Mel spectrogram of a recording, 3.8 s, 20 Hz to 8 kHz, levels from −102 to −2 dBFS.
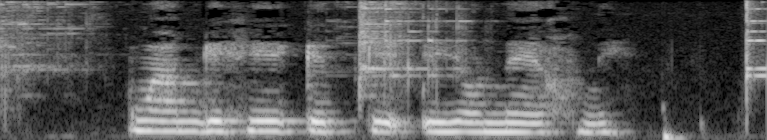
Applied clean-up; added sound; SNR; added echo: none; Shatter; 11 dB; none.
